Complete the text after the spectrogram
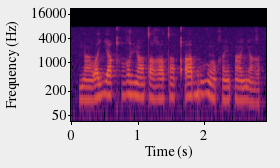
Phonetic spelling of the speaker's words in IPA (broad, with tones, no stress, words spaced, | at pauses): jã˨ lˠe˧˥ʎɛ˧˥qʰo̤˧˥˧ʁ vʲã˧˥tˤu˨ʁa˧˥ tˤõ˧˥ qʼa˧˥bu˧˥ɣõ˨ χẽ˧˥pã˧˥ʎã˨ʁ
